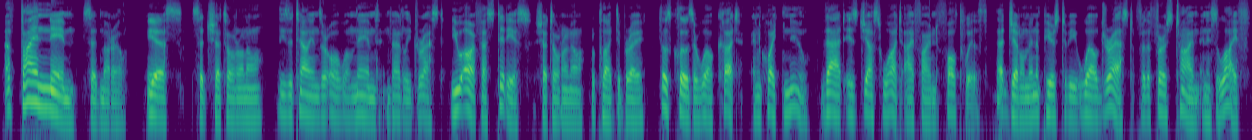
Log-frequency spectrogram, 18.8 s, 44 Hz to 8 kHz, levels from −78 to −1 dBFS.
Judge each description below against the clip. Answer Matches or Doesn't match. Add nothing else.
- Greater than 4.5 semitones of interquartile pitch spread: Doesn't match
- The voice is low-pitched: Matches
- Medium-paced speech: Matches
